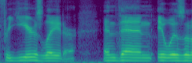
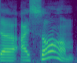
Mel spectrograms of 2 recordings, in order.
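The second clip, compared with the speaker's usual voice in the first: ordinary talk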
